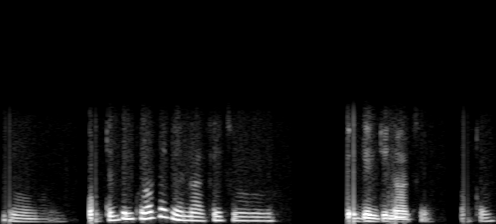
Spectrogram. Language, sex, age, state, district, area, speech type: Bengali, male, 18-30, West Bengal, North 24 Parganas, rural, conversation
